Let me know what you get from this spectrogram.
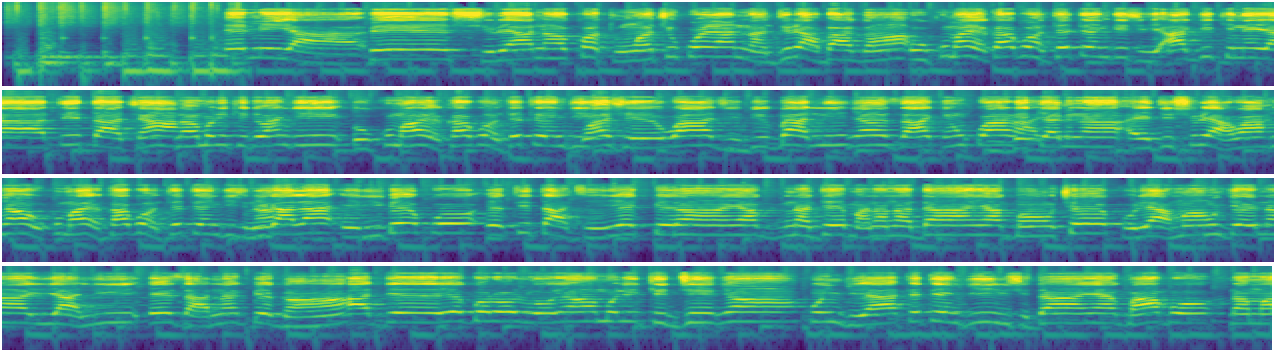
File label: Election Jingle NUPE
